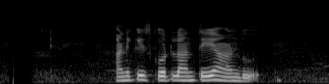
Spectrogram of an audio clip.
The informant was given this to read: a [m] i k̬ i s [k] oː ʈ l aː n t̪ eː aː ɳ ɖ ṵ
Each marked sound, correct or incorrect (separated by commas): incorrect, correct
